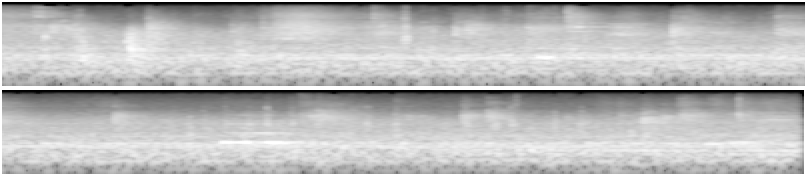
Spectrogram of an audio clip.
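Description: Scattered light taps, clicks and scrapes of plastic knives, frosting tubs and packaging on a tabletop while cakes are frosted, a few louder knocks about six and a half seconds in, over a steady low room hum.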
